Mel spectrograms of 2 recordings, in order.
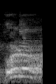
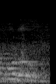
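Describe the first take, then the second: First: It is said in a sharp, commanding tone. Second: It is said in a soft, pleading tone. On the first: The speaker is giving an order. "ಇದು ಆಜ್ಞೆ ಮಾಡಿದ" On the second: The speaker is humbly begging for something. "ಬೇಡುವುದಾದ್ರೆ ಅಯ್ಯ ಧನವನ್ನ ಕೊಡು, ಆ ಯಾಚನೆ ಧ್ವನಿಯಲ್ಲಿಯೇ ಗೊತ್ತಾಗ್ತದೆ"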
